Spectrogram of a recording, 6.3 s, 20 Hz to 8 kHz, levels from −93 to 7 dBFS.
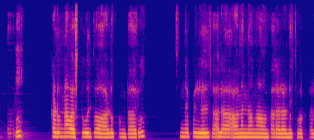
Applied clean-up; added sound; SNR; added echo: neural mask model DeepFilterNet 3.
